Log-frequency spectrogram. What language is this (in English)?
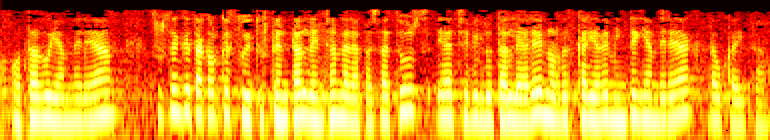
Basque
